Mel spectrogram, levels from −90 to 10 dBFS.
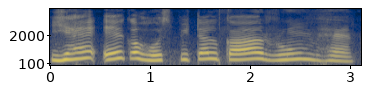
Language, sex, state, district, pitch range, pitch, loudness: Hindi, female, Uttar Pradesh, Shamli, 240-295 Hz, 265 Hz, -14 LUFS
